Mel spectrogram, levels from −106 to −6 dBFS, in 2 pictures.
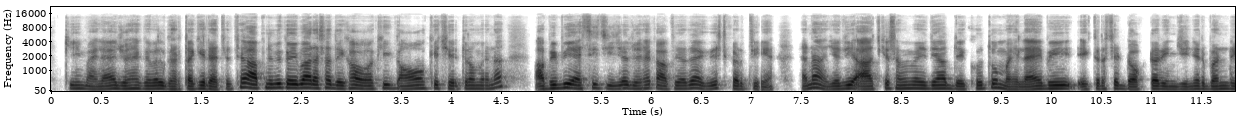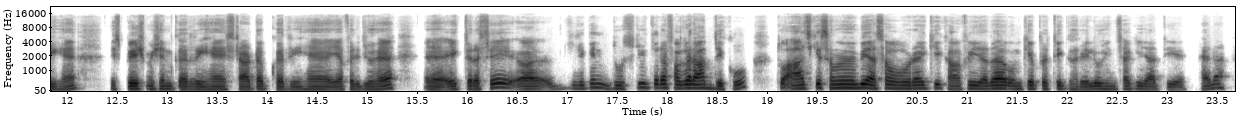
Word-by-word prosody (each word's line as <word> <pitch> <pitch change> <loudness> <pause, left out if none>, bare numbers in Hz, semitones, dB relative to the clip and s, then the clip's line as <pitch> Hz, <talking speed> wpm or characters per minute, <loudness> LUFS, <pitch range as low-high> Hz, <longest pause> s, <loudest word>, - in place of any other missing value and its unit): कि 150 -1 -3
महिलाएँ 130 +1 -1
जो 140 - 0
हैं 145 +1 -1
केवल 140 +1 +2
घर 120 -3 -4
तक 125 - +2
ही 145 - +4
रहते 120 -3 -1
थे। 205 - +3
आपने 175 -2 +5
भी 185 +1 +3
कई 175 -2 +5
बार 180 -1 +7
ऐसा 165 +2 +2
देखा 150 0 0
होगा 140 -3 +4
कि 145 +4 -2
गाँव 145 +2 0
के 160 - 0
क्षेत्रों 145 -1 -2
में 140 0 -3
ना 210 +7 -3 0.4
अभी 140 +6 +3
भी 180 +2 +4
ऐसी 150 +2 0
चीज़ें 150 0 -1
जो 140 - -2
है 155 +3 -3
काफ़ी 135 -2 -2
ज़्यादा 145 +4 +1
एग्ज़िस्ट 150 +3 -3
करती 130 -1 -2
हैं। 105 - -7 0.3
है - - -2
ना? 180 0 +2
यदि 130 +5 +1
आज 120 -3 +2
के - - -3
समय 150 0 -2
में 155 -1 +1
यदि 145 +1 0
आप 150 -1 +3
देखो 130 +1 -2
तो 180 +5 -1
महिलाएँ 115 -3 +1
भी 145 +2 +4 0.2
एक 115 - -9
तरह 135 - -3
से 140 +3 -2
डॉक्टर, 120 0 +1
इंजीनियर 120 +2 -3
बन 125 +2 -1
रही 120 -2 -2
हैं, 120 +4 -4 0.4
स्पेस 130 +1 +2
मिशन 130 0 -3
कर 120 -2 -2
रही 115 -1 -2
हैं, 115 0 -2
स्टार्टअप 120 +1 -2
कर 115 -2 -1
रही 110 -1 -7
हैं 115 -1 -2
या 115 - -1
फिर 125 - -3
जो 115 0 -4
है 120 - +3
अ, 155 - -13
एक 120 +2 0
तरह 130 -1 +2
से 185 +10 +2
अ - - -1
अ, 125 0 +1 0.3
लेकिन 160 +3 -3
दूसरी 145 +7 -3
तरफ़ 175 -1 +2
अगर 170 +1 +5
आप 165 0 +5
देखो 145 - -2 0.3
तो - - +1
आज 145 +1 +2
के 180 - +3
समय 170 0 +2
में 170 -1 +4
भी 180 - +7
ऐसा 150 +2 +3
हो 150 -2 +2
रहा 150 +1 +2
है 150 - 0
कि 160 +3 -3
काफ़ी 135 -2 -3
ज़्यादा 145 +1 +5
उनके 135 +1 -1
प्रति 140 -1 -4
घरेलू 115 0 -3
हिंसा 130 +1 -6
की 130 +1 -6
जाती 115 -1 -4
है। 110 0 -6 0.2
है 125 - -2
ना? 175 +4 -3
140 Hz, 260 wpm, -21 LUFS, 125-155 Hz, 0.4 s, बार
